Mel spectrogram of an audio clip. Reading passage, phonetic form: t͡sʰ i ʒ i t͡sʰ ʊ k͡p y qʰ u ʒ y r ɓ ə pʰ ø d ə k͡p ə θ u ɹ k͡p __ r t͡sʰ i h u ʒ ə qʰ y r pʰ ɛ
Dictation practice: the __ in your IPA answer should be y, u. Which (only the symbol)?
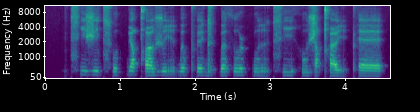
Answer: u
